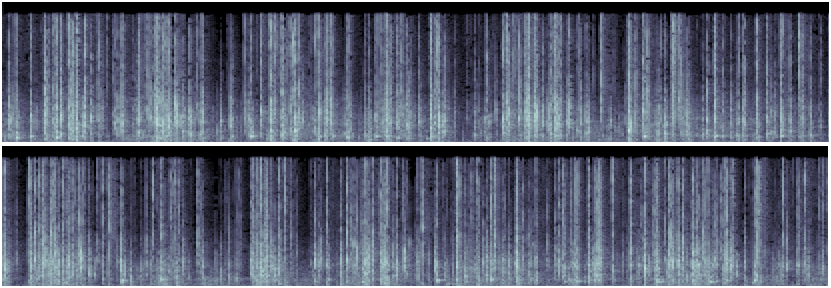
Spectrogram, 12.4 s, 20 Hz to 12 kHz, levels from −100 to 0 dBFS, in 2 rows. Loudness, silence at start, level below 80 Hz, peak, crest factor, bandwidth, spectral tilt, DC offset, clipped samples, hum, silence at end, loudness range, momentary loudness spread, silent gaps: -25 LUFS; 0 s; -52 dBFS; -2 dBFS; 26 dB; 11.5 kHz; -0.5 dB/octave; under 0.1%; under 0.1%; none; 0 s; 3 LU; 8 LU; none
